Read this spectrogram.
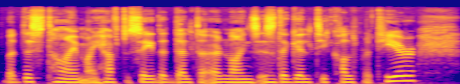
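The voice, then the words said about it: Congested voice from a cold. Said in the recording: “I have a cold. ... So it's just a cold, not a bronchitis this time.”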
